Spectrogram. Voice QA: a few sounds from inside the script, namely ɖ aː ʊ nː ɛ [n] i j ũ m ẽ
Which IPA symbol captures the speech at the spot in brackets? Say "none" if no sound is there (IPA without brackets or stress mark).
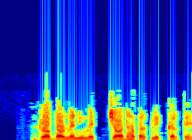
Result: n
